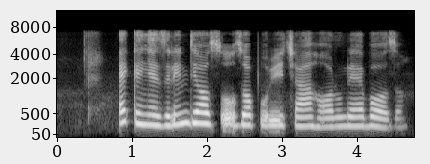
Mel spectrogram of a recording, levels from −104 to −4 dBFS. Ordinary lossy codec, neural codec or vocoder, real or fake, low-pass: none; codec, 16 kHz, 0.9 kbps, LongCat-Audio-Codec; fake; 7.2 kHz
